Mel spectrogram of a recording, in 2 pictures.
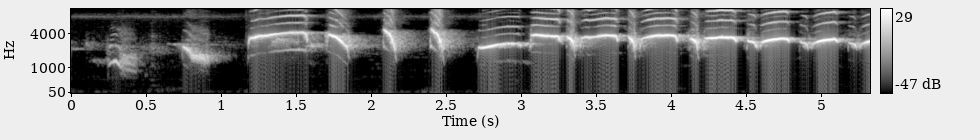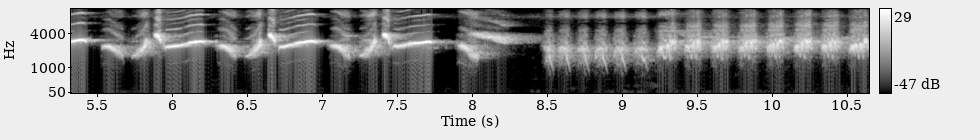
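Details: Hwamei sings in the đảo âm style for voice training: a series of bright upward-sweeping whistles, then looping slurred phrases, closing with a long fast chattering trill.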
